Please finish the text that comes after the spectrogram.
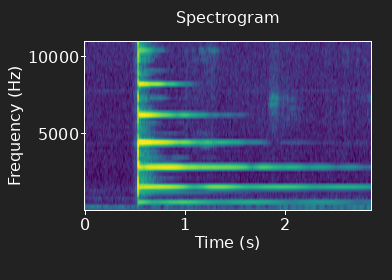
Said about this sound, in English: begin with the bell together.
